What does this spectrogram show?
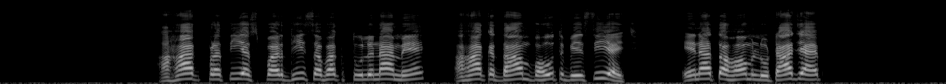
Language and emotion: Maithili, angry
